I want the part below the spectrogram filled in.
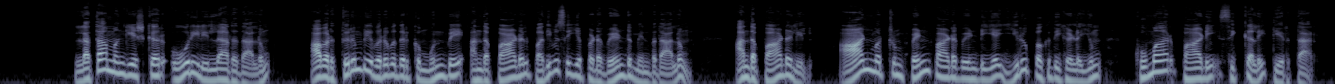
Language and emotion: Tamil, neutral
